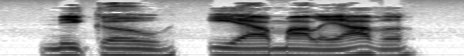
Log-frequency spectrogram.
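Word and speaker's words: Nico Iamaleava: It doesn't mean that Tennessee is going to land Nico Iaomaliava.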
